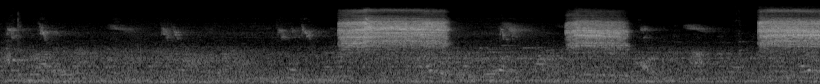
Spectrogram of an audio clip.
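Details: In cold winter a female minivet hisses and screeches repeatedly to rouse a male: three harsh breathy bursts of under a second each, a couple of seconds apart, with soft faint chirps between.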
